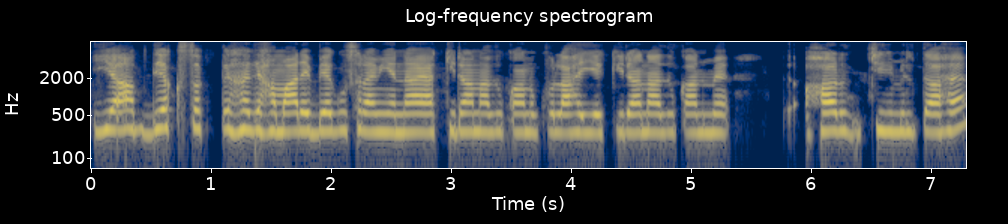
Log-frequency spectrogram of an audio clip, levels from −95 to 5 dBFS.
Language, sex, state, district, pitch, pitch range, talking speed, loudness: Hindi, male, Bihar, Begusarai, 270 Hz, 265-280 Hz, 170 wpm, -17 LUFS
